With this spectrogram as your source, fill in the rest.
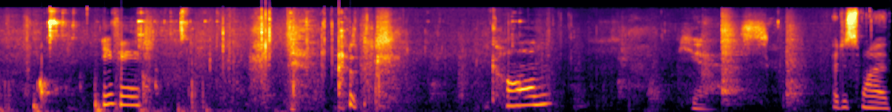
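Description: A dog whines and yelps in high, wavering cries.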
